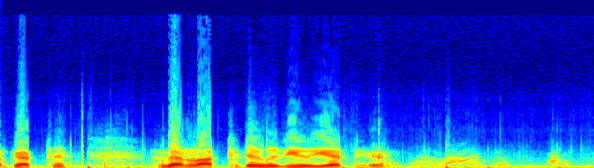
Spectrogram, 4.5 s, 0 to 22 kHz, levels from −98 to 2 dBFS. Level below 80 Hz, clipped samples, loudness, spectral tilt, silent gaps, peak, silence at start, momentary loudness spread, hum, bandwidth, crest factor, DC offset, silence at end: -38 dBFS; under 0.1%; -13 LUFS; -8 dB/octave; none; 0 dBFS; 0 s; 20 LU; none; 8.4 kHz; 14 dB; under 0.1%; 0 s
